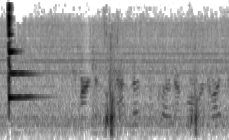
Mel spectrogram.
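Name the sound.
glasses clinking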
